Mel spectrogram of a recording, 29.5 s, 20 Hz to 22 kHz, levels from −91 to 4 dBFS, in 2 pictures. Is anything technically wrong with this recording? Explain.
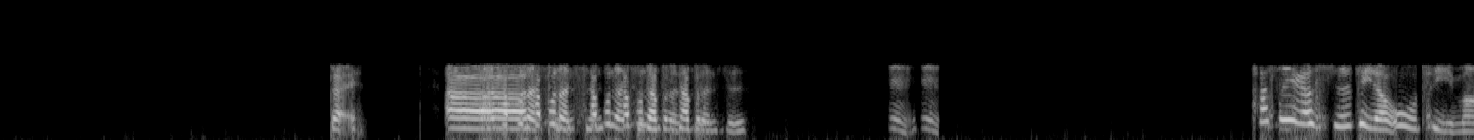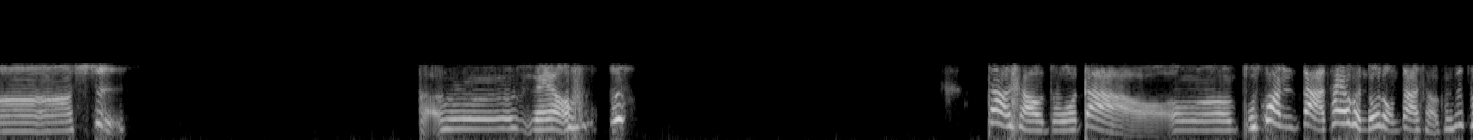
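Yes. G.723.1 codec, throughout: heavy low-bitrate coding, consistent with about 6.3 kbit/s, removes everything above 3.8 kHz, leaving the speech muffled and hoarse with smeared consonants.

Doubled audio track, 4.78 to 9.38 s: a second full-band copy, about equally loud, trails by roughly 300 ms, likely from a slower capture path. It starts and stops abruptly.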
